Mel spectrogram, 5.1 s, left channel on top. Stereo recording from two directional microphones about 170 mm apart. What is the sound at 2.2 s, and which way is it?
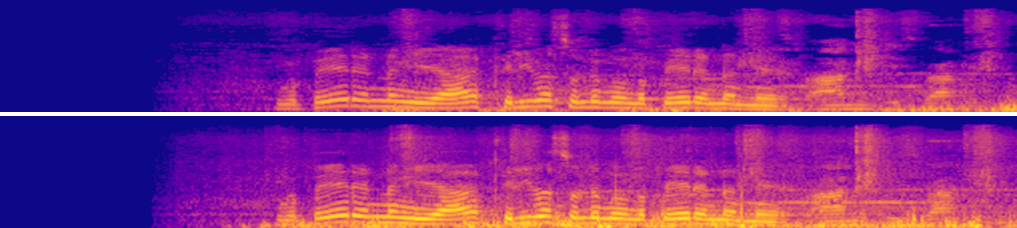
Speech, 15° left (ahead or behind).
